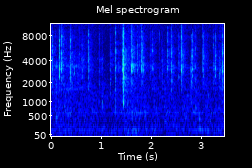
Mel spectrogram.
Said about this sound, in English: And I noticed already, we saw the foot soldiers like just typing away on keyboards. There's a nice little touches like that where the foot soldiers, they're just trying to chill and hang out and work, and we gotta rain on their parade.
